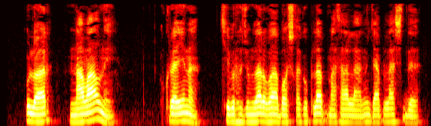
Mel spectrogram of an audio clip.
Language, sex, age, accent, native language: Uzbek, male, 19-29, Qashqadaryo, Uzbek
